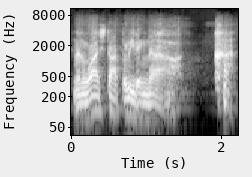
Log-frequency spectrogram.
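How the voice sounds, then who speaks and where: An actor playing a blunt, forceful middle-aged businessman and widower in a vintage radio mystery. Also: very deep voice, sing-song, unhurried, gravelly, exaggerated voice. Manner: blunt and forceful, speaks his mind. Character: blunt, tough-minded male businessman widower. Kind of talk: vintage radio drama acting. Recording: dull old radio broadcast.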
